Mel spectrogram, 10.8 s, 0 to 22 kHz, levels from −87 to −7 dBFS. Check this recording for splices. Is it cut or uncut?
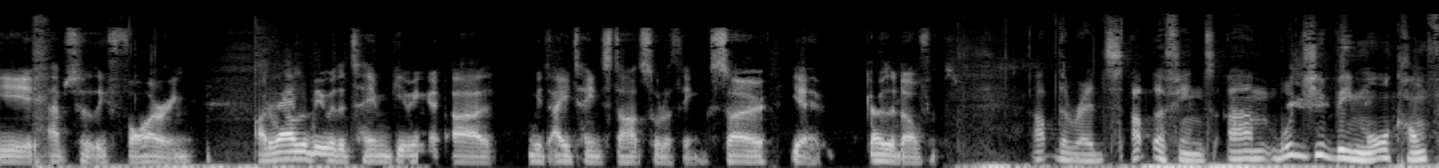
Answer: cut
